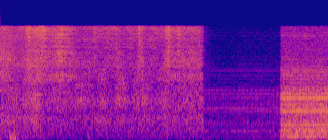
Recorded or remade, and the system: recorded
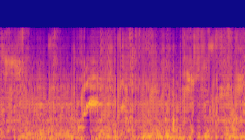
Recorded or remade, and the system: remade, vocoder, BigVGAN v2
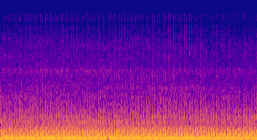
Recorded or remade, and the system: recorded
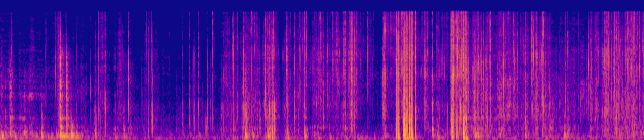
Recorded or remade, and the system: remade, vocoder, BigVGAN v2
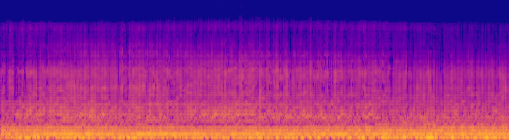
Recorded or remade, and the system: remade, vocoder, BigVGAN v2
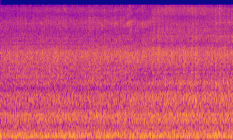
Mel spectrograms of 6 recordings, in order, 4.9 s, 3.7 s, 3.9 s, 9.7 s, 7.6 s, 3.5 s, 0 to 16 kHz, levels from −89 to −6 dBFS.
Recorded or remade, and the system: recorded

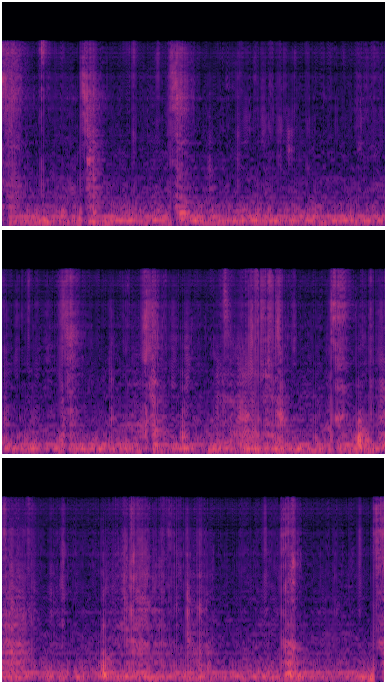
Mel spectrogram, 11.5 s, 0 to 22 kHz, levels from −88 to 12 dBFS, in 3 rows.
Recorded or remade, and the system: remade, vocoder, BigVGAN v2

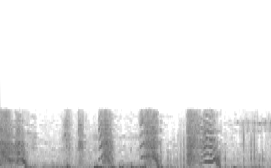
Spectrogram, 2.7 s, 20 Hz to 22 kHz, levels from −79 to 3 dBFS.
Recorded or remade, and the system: remade, vocoder, BigVGAN v2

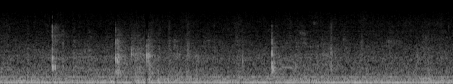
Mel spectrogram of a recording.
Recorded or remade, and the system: recorded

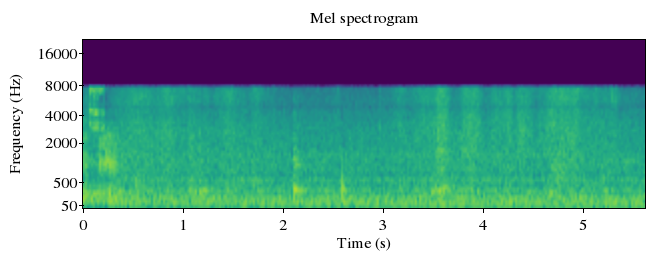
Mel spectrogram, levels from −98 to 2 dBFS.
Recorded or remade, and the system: remade, vocoder, BigVGAN v2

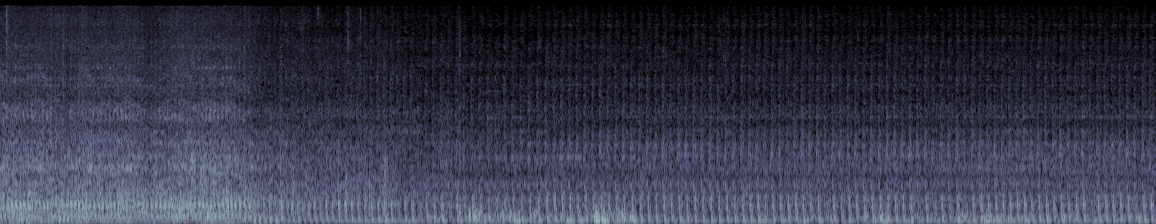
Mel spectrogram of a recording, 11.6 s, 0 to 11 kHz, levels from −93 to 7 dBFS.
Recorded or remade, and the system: recorded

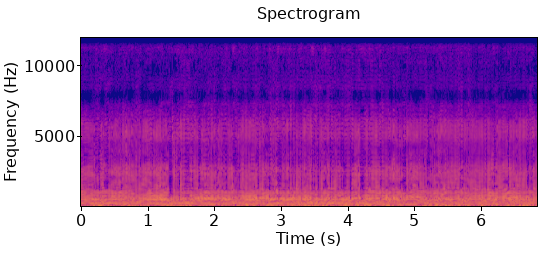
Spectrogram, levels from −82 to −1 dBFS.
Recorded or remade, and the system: remade, vocoder, BigVGAN v2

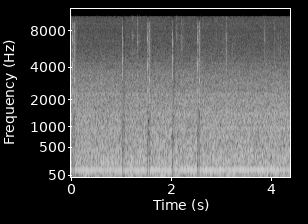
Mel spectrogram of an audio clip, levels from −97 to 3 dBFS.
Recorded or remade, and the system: recorded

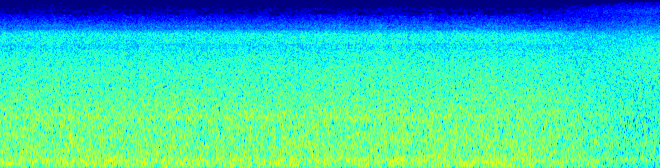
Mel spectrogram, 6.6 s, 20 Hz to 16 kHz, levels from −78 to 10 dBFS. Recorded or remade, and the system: remade, vocoder, BigVGAN v2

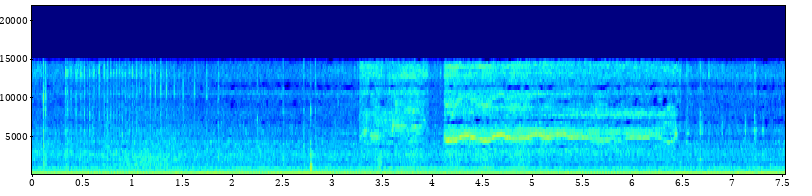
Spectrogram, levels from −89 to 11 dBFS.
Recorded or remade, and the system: remade, vocoder, BigVGAN v2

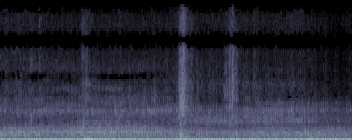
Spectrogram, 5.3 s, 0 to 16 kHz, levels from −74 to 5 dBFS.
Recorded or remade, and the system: recorded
